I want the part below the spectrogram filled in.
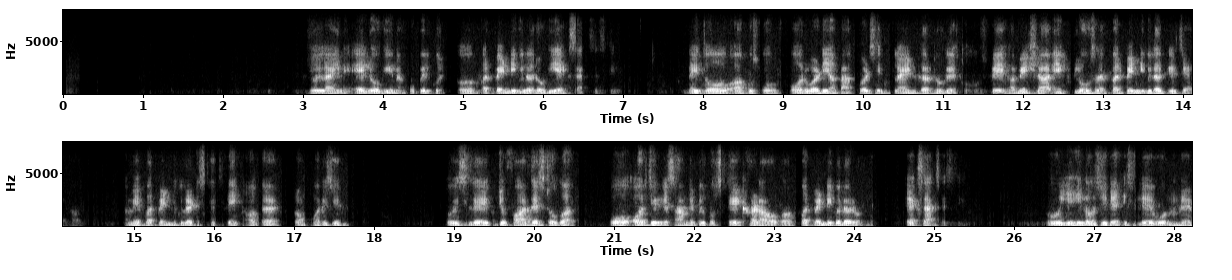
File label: voice message; Straight lines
